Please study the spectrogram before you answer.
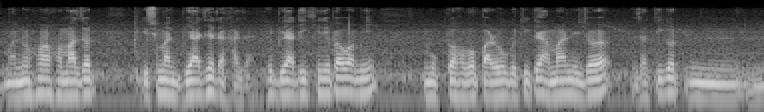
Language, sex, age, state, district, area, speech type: Assamese, male, 45-60, Assam, Golaghat, urban, spontaneous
